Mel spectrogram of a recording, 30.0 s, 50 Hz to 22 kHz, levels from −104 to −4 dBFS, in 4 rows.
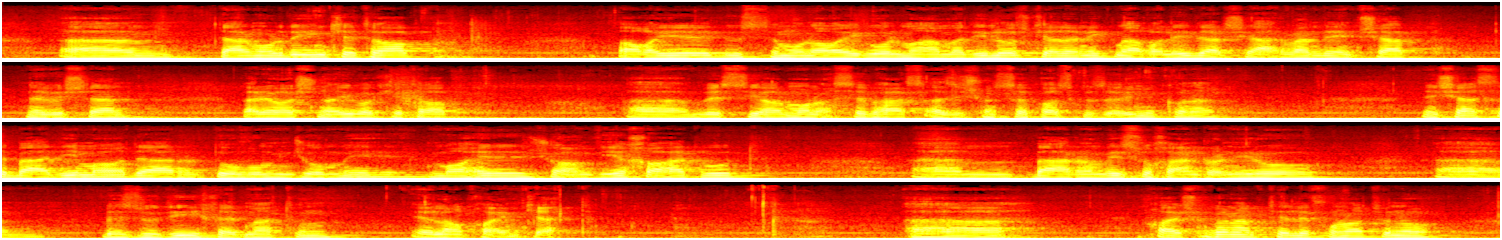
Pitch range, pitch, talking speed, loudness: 115-135 Hz, 125 Hz, 105 wpm, -19 LUFS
